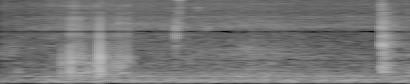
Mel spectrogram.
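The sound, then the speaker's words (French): Beer fizzing and foaming in a glass during a beer tasting at La Brasse on rue des Pyrénées: a handful of soft, crisp crackles and pops at irregular moments over a quiet, steady hush, with no voices. “Ça mousse. Oh, ce bruit. C'est pétillant.”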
